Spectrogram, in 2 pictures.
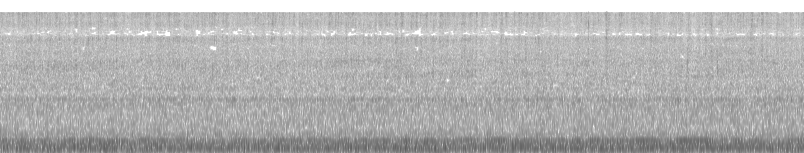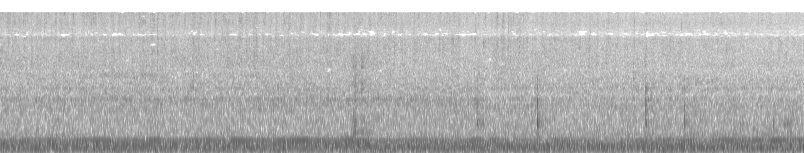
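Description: Food sizzling steadily in a frying pan, with a steady low hum underneath and a few faint clicks near the end.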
